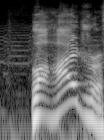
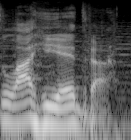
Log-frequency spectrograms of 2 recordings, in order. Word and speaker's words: La Hiedra: I think it's La Hiedra. I've pronounced it the way I see it. I agree. That's probably the way you pronounce it. That I'm pretty sure I'm right.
